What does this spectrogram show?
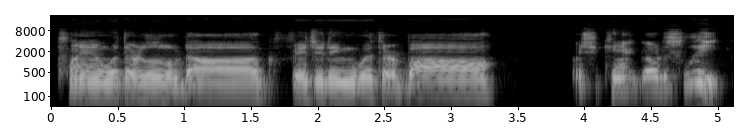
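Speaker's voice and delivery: plain reading voice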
